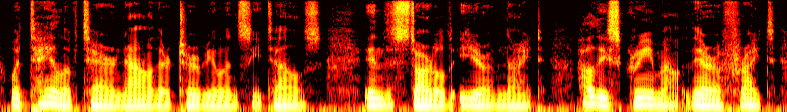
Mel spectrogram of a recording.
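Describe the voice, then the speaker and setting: A man giving a slow, measured, rhythmic dramatic reading of poetry as an audiobook narrator. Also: medium pitch, creaky, darkish tone, no echo. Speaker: audiobook reader.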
